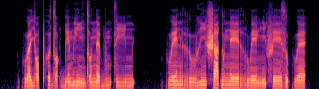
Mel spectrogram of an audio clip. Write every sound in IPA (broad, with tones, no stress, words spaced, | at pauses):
kʷa˨jɔ˨ pʰʊ˦dɔ˨ɡ͡be˦m ɣĩ˨do˨˦ nɛ˨bu˦mt͡siː˦m | kʷeː˦n ruː˨ɣĩ˦ʃa˦ ɗu˦neː˦rweː˨ŋɾĩ˦ feː˨zʊ˨kʷɛ˦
